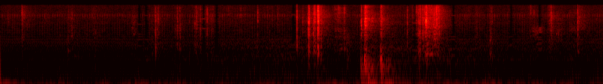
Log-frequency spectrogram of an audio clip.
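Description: A baseball card pack handled in gloved hands: a few soft clicks, then a cluster of crinkling rustles between about two and three seconds in as the wrapper is torn and the cards are slid out.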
